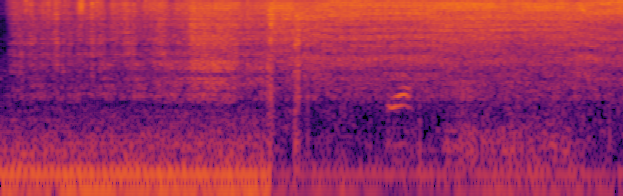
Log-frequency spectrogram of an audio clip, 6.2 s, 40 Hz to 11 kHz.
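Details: Air horn system, airline tested with the valve in place (gauge only 55 PSI, not 120) then disconnected past the valve: loud steady air rush jumping much stronger once bypassed; the valve is the restriction.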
